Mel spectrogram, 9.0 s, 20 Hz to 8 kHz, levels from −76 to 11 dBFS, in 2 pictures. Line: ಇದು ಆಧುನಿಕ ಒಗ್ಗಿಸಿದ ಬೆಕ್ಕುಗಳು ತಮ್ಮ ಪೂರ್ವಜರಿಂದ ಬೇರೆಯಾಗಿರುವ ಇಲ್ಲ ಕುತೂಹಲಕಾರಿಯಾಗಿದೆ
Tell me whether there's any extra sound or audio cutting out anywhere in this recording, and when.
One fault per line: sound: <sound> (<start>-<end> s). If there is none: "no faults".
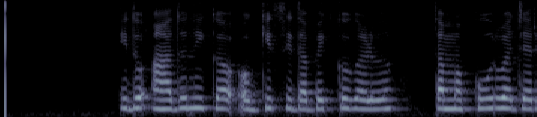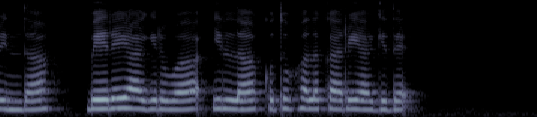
no faults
